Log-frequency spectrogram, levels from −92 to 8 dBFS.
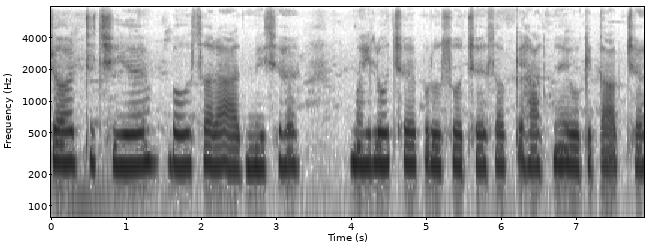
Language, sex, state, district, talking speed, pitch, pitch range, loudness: Maithili, female, Bihar, Saharsa, 130 wpm, 245 Hz, 240-255 Hz, -15 LUFS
